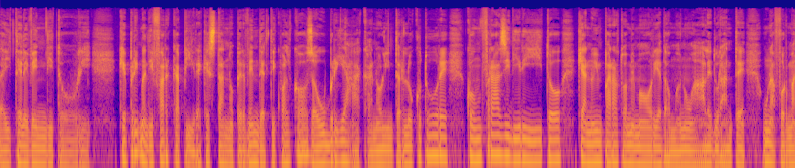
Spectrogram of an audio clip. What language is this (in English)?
Italian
